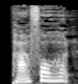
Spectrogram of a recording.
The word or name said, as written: parforhold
